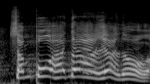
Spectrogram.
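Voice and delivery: ordinary talk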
